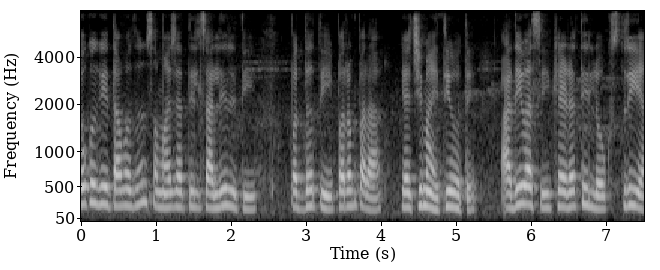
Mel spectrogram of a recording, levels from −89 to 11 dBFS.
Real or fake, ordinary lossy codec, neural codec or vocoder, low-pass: real; none; none; none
